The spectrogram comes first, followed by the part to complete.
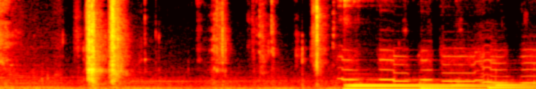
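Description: Two short rasps about a second in as clear tape is pulled from a desk dispenser and torn off on its cutter. From about halfway, background music with long held notes that step in pitch.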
